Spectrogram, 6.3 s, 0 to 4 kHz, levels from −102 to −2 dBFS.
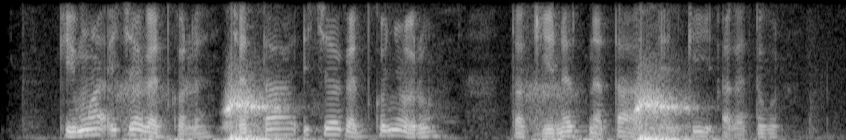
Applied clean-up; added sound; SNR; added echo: none; Breathing; -4 dB; none.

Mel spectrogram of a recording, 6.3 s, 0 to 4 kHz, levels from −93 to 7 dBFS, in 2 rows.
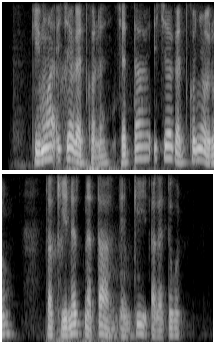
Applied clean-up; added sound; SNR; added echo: neural mask model DeepFilterNet 3.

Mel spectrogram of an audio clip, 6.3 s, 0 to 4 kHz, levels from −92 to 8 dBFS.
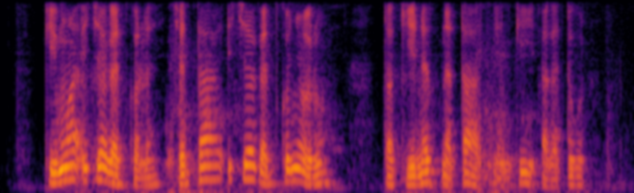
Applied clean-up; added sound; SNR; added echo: neural separator model SepFormer DNS4.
